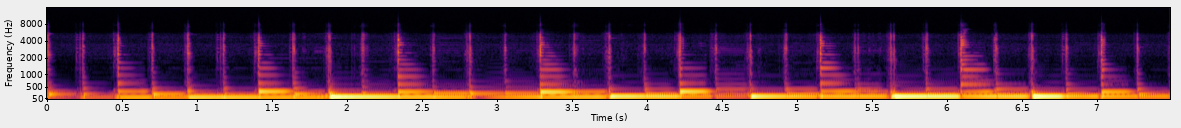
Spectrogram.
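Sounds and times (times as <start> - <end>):
electric pop guitar in C-sharp minor: 0.0 - 7.4.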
